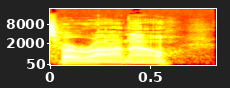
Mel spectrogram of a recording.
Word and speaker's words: Toronto: I love how he says Toronto. If any Canadians are listening right now, I apologize. It's pronounced Toronto.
